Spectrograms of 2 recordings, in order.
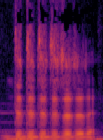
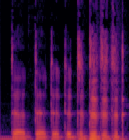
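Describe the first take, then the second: First: The syllables keep a steady, even rhythm. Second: The syllables get faster each time.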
